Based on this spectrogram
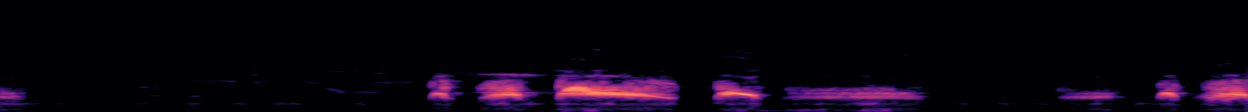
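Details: Spotted dove, male and female calling: after a silent start, a series of short rising notes and a longer descending, throaty coo, then a softer buzzy coo and further short notes near the end.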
